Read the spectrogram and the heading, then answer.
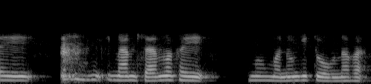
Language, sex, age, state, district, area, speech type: Manipuri, female, 45-60, Manipur, Imphal East, rural, conversation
